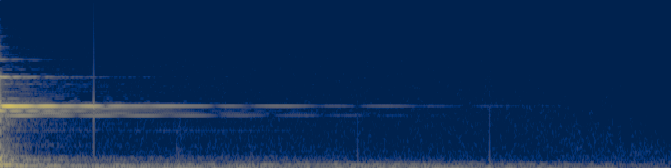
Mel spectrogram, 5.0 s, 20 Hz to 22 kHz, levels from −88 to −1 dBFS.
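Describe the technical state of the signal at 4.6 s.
At 4.6 s the music plays through intact, with no audible fault at that point.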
